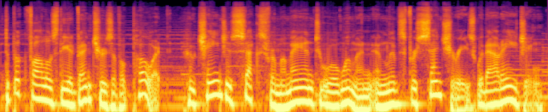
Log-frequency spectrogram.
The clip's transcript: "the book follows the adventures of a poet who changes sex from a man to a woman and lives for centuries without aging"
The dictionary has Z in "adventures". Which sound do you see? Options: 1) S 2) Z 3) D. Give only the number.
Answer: 2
